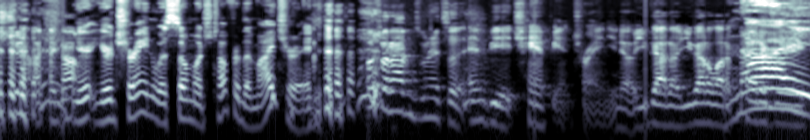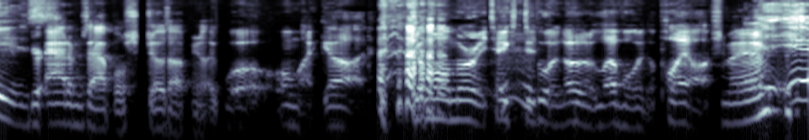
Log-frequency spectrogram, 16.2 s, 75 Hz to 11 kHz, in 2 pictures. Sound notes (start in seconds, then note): 12.0 laughs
